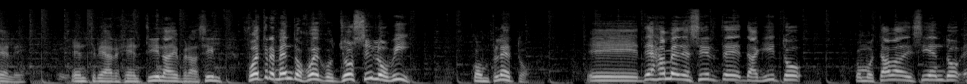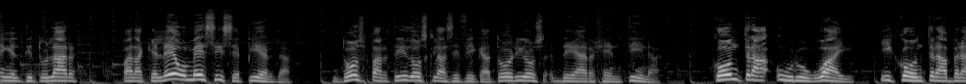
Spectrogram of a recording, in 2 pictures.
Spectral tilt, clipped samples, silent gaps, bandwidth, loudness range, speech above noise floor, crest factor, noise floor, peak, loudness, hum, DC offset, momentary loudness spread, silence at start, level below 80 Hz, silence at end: -5.5 dB/octave; under 0.1%; none; 14 kHz; 9 LU; 25 dB; 18 dB; -50 dBFS; -8 dBFS; -26 LUFS; none; under 0.1%; 14 LU; 0 s; -56 dBFS; 0 s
